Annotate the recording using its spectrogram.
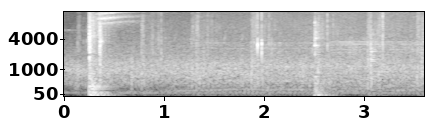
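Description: Footsteps walk.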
